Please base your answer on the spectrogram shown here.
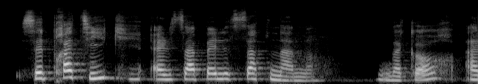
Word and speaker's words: Sat Nam: Vous allez avoir deux syllabes à mentionner. C'est Sat nam. Sat nam.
